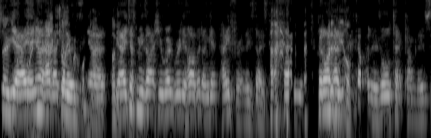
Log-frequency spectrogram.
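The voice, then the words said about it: Mellifluous northern English accent. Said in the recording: “As you'll gather from my mellifluous accent, I'm based in the UK. ... up in the north of England in Yorkshire”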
